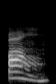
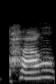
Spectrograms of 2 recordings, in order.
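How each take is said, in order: First: The first consonant has no puff of air. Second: The first consonant has a strong puff of air. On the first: The speaker calls it right. "tapi pang" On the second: The speaker calls it wrong. "Tidak pakai H. Bukan pang"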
